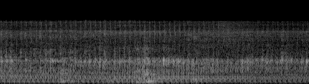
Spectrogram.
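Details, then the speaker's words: Miniature 5 cc twin-cylinder steam engine, a Stuart D10 replica without Stephenson valve gear, at full valve opening and about 1 bar; quick, even chuffing about four beats a second with steady steam hiss: running perfectly. "Donc la machine marche, fonctionne parfaitement à un bar."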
